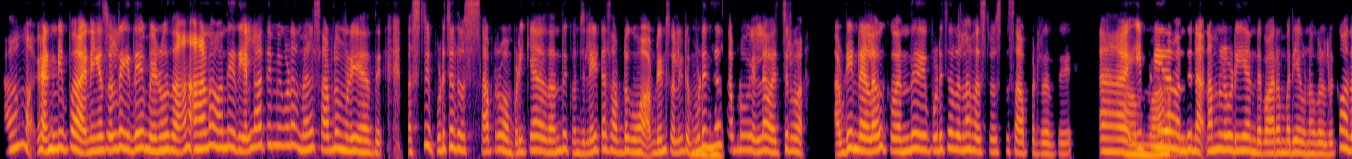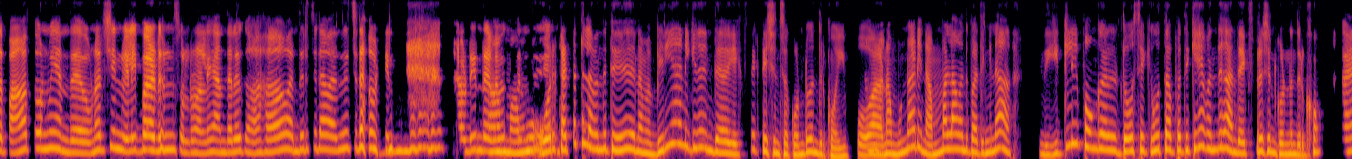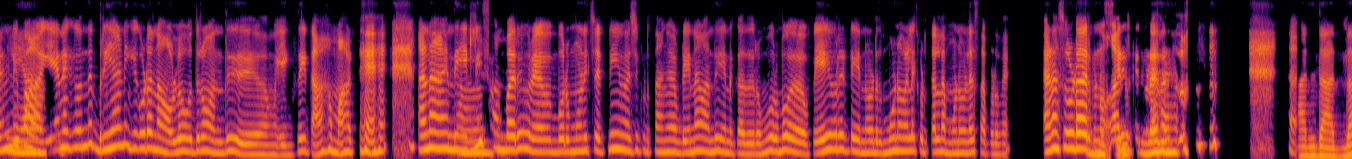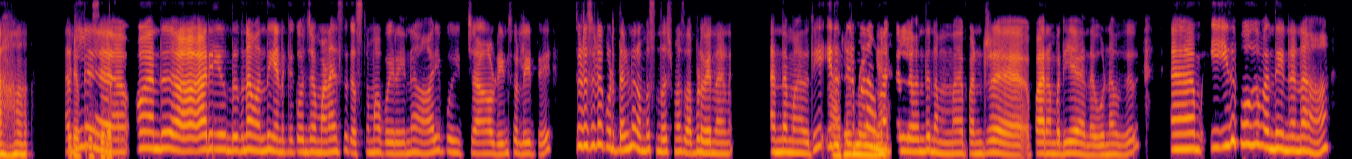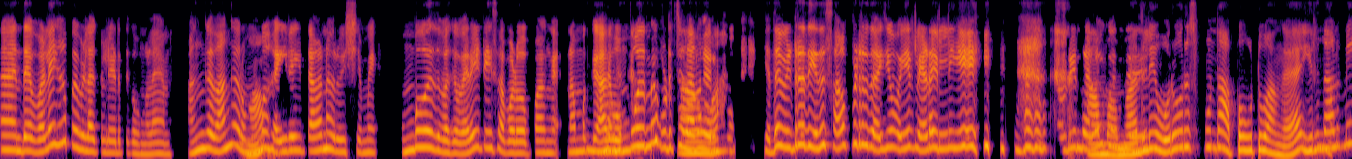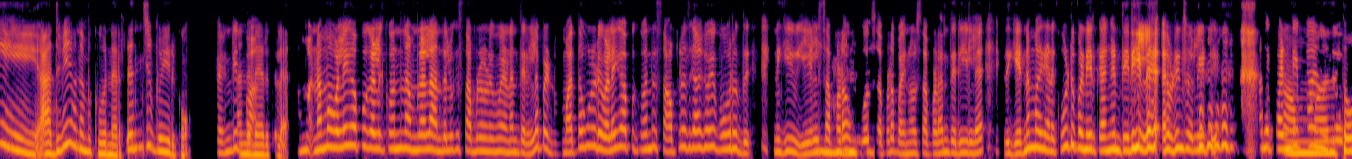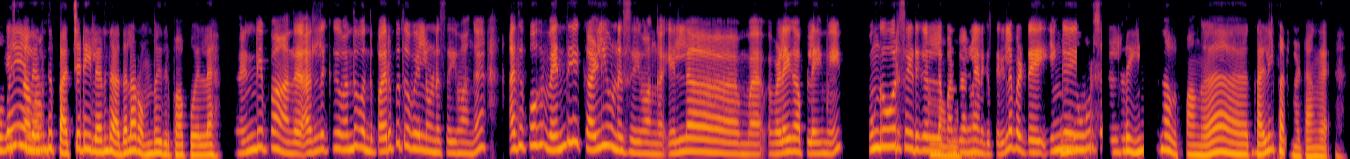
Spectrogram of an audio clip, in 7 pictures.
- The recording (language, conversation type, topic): Tamil, podcast, விழாக்களில் சாப்பிடும் உணவுகள் உங்களுக்கு எந்த அர்த்தத்தை தருகின்றன?
- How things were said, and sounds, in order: laughing while speaking: "ஆமா கண்டிப்பா, நீங்க சொல்ற இதே … அப்டின்ற அளவுக்கு வந்து"; other background noise; laugh; other noise; in English: "எக்ஸ்பெக்டேஷன்ஸ"; laughing while speaking: "இந்த இட்லி, பொங்கல், தோசைக்கு, ஊத்தாப்பத்துக்கே வந்து அந்த எக்ஸ்பிரஷன் கொண்டு வந்திருக்கோம், இல்லயா"; in English: "எக்ஸ்பிரஷன்"; in English: "எக்ஸைட்"; laughing while speaking: "ஆனா இந்த இட்லி சாம்பாரு ஒரு … கூடாது அதெல்லாம். அ"; in English: "ஃபேவரெட்"; laughing while speaking: "சிறப்புங்க"; laughing while speaking: "அதுதான், அதான். சிறப்பு, சிறப்பு"; laughing while speaking: "இந்த வளைகாப்பு விழாக்கள் எடுத்துக்கோங்களேன், அங்க … அப்டின்ற அளவுக்கு வந்து"; in English: "வெரைட்டி"; laugh; laughing while speaking: "ஆமா"; laugh; joyful: "ஆமா, ஆமா அதுலயும் ஒரு ஒரு … போயிருக்கும். அந்த நேரத்துல"; laughing while speaking: "இன்னிக்கு ஏழு சாப்பாட ஒம்போது சாப்பாட … கண்டிப்பா இந்த பேஸ்லாவாம்"; laugh; laugh; "அதுக்கு" said as "அலுக்கு"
